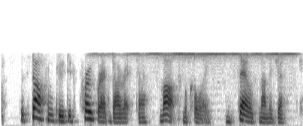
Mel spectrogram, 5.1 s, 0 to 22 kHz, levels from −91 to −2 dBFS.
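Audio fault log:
1.40 s to end, feedback whistle: after "staff included", a thin 3.8 kHz tone that slowly swells and fades sits roughly 10 dB under the speech, likely from a loudspeaker-to-microphone loop held just short of runaway.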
